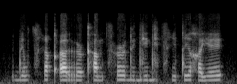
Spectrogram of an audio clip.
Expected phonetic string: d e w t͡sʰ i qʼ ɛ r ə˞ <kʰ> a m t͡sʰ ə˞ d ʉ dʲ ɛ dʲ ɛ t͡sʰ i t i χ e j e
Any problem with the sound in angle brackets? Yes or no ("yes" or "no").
no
